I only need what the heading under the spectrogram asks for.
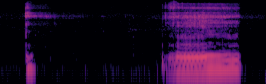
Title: Fat dachshund snores....until she burps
